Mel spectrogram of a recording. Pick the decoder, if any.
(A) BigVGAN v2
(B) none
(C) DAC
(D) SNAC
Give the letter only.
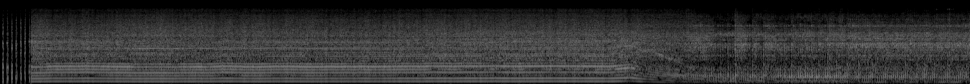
B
